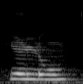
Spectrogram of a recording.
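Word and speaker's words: heirloom: हैं, जैसे year, हियरएस, हियरलूम, honest, तो इसमें जो एच है ना वो साइलेंट है. इनके पहले भी क्या आता है, एन का यूज़ किया जाता है. एच इसमें साइलेंट होता है.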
